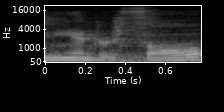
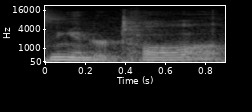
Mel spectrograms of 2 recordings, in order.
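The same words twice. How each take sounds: First: The middle consonant is a th sound. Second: The middle consonant is a plain t sound. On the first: The speaker calls it wrong. "do not say Neanderthal. That is completely wrong" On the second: The speaker calls it right. "it's Neanderthal with a T"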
